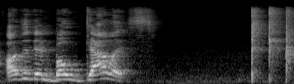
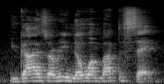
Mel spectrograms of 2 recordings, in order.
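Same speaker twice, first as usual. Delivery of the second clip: normal talking voice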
